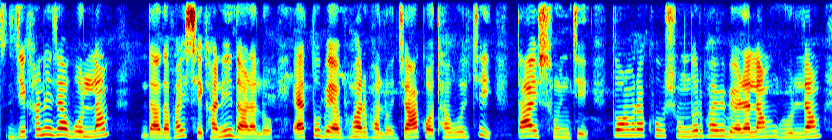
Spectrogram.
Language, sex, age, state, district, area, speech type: Bengali, female, 30-45, West Bengal, Paschim Medinipur, rural, spontaneous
